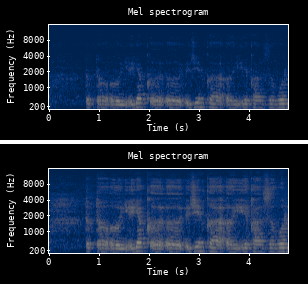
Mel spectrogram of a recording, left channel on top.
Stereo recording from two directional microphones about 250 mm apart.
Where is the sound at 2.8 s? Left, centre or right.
Centre.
